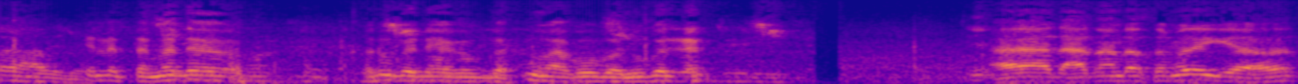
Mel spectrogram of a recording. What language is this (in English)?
Gujarati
